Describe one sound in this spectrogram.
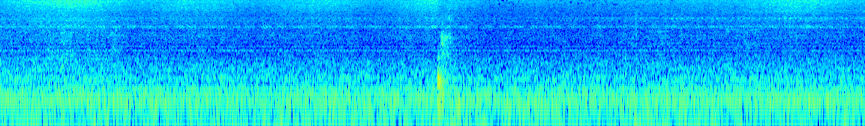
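A paintbrush dabs softly on canvas.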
